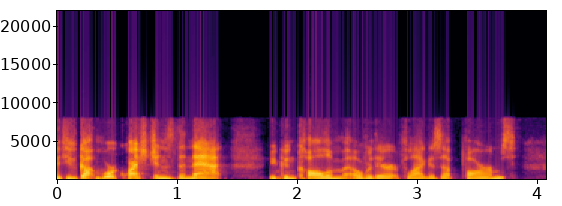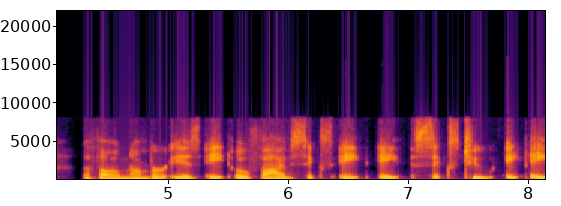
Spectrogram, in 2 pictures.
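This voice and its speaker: Lively intonation runs through an unremarkable speaking voice that moves at a fairly slow pace. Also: woman, fairly low pitch for a woman. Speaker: radio producer. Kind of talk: casual chat.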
